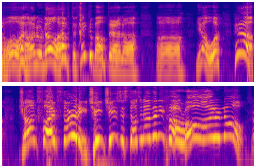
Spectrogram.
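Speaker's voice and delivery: high, loud cartoonish panic; hammed-up dithering. Imagining a flustered man stumped by a question, hammed-up panic. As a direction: blurt it out in a high, strained, dopey voice. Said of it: "He might have been like that".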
